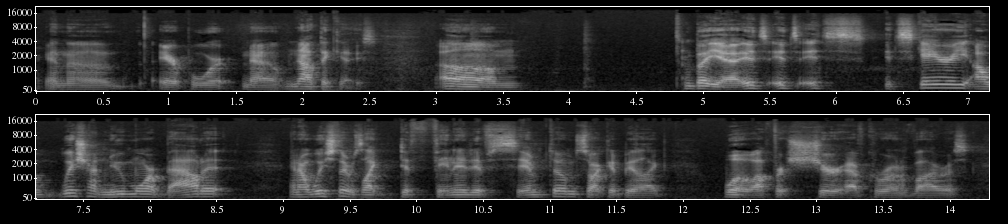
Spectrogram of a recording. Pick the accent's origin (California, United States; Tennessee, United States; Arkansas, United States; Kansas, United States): Tennessee, United States; now in Georgia, United States; I'm from Tennessee, but we both live in Georgia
